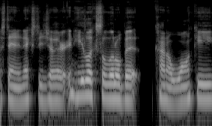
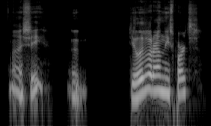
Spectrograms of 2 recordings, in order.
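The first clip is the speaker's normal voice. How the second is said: put-on brief, slight Canadian accent, pitched up; 6 semitones higher than usual. A character questions travelers passing through their town: slipping into a Canadian accent. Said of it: "I went Canadian there for a second".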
